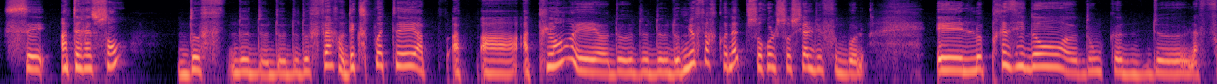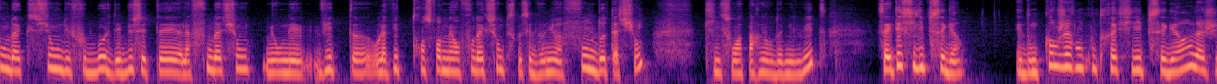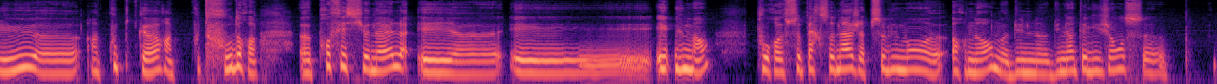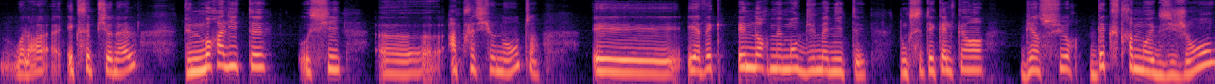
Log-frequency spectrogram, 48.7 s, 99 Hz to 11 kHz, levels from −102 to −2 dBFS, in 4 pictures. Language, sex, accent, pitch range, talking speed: French, female, French, 190-240 Hz, 150 wpm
